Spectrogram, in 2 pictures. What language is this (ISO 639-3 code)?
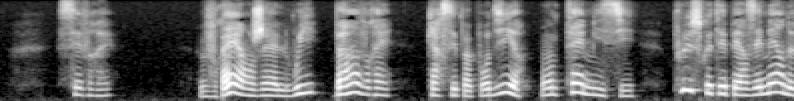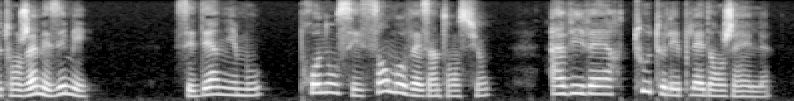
fra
